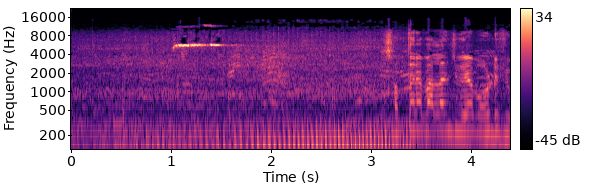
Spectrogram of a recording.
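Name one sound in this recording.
A motor scooter rumbles past close by.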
